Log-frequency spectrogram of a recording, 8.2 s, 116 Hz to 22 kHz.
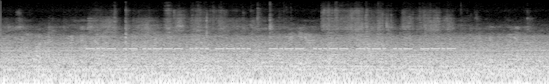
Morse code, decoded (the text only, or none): XA2H7 Y3CUQ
